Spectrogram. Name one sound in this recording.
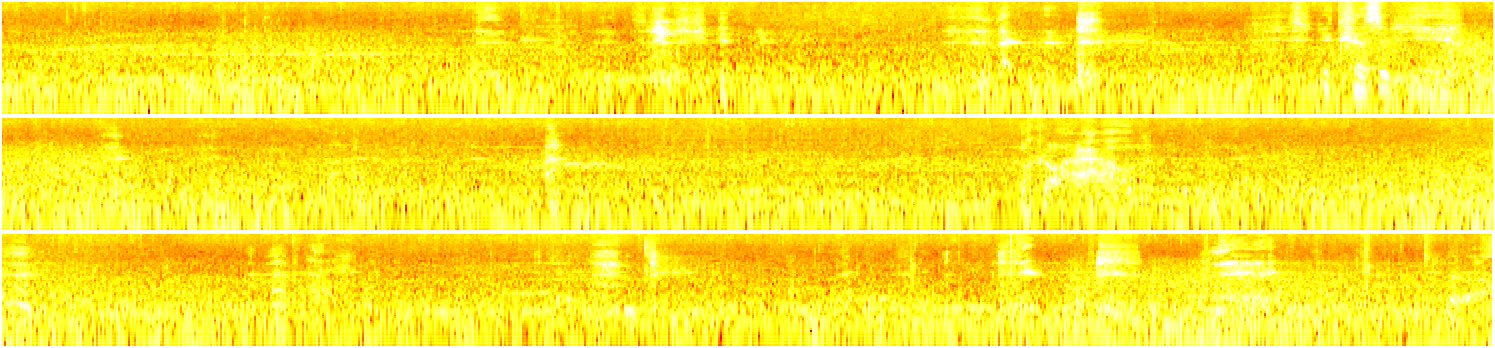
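Wind roars steadily outdoors.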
